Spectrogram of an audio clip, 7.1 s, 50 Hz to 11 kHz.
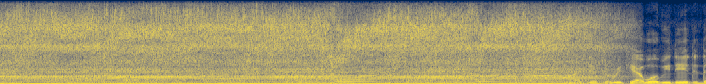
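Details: Stihl FS70R trimmer after repair of bogging from too-oily fuel mix (carburetor cleaned, spark arrestor removed), cutting vegetation: high, steady buzz dipping briefly under load then recovering without bogging; normal running under load.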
